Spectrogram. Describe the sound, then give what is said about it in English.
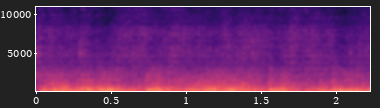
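Thunder and rain recorded on the Great Plains: a continuous, heavy low rumble blends with the steady hiss of falling rain, holding a fairly even loudness throughout with slight swells. “Enter the Hall of North American Indian at the Peabody Museum, and you're greeted by a recording of thunder and rain from the Great Plains”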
